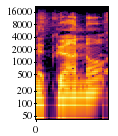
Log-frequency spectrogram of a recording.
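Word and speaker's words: Equiano: it's called Google aquano how do you pronounce it it's aquano and I hope I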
